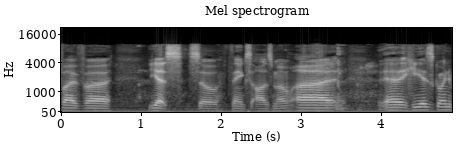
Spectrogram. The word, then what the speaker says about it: Asmo: know for some reason I've always wanted to pronounce that asmo so I guess osmo is is how it's pronounced uh yeah so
